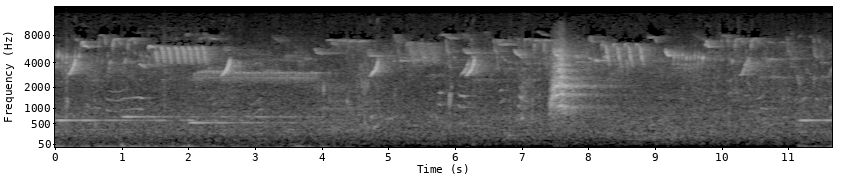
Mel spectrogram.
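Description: Birds singing over a steady background hiss: repeated rapid trills and sharp downward-sweeping chirps, with one louder, harsher rasp about seven and a half seconds in.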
